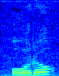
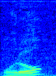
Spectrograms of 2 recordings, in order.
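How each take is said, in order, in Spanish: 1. El acento está en la primera sílaba. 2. El acento está en la última sílaba. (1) "es llana"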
